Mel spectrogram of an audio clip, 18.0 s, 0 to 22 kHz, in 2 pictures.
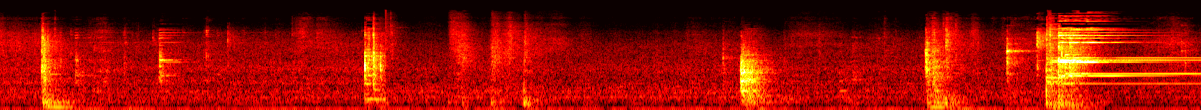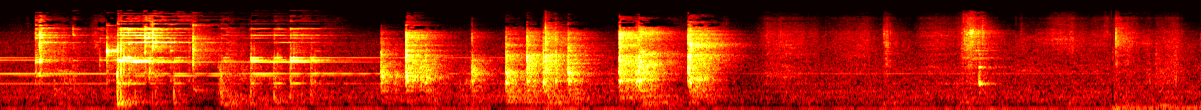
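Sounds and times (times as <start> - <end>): ringing metal strikes: 7.8 - 13.0.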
